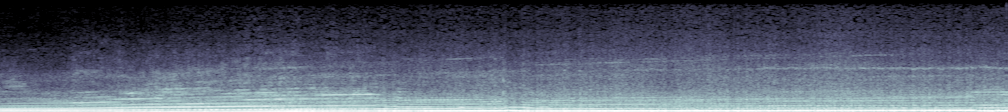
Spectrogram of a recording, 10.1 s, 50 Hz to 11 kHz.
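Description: Kawasaki Z800 inline-four engine pulling hard, its pitch climbing steadily. About five seconds in the pitch dips briefly at a gear change, then holds steady. It dips again at another shift near the end, into sixth gear.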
